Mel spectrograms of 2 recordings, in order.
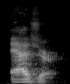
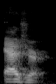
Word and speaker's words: Azure: But there is a correct pronunciation, and it is Azure. So if you go to Google and you type in, how do you pronounce Azure? It's going to say Azure.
